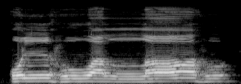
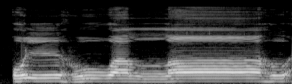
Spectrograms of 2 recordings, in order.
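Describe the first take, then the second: First: The long vowel is held for two beats only. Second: The long vowel is held for more than two beats. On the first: The speaker calls it right. "dipanjangkan dua harokat ya. Caranya diayun ya" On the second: The speaker calls it wrong. "ini terdengar lebih dari dua harokat. Ini tidak boleh"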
